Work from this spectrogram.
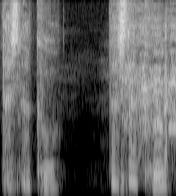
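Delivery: mock, very high, frantic, panicked self-repeating. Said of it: "just kept saying, repeating to himself".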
